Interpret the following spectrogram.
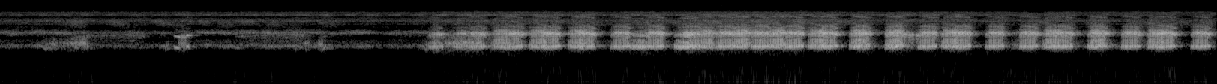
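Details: Frogs at night: after a quiet opening with a few scattered notes, loud pulsed croaks start up at about three seconds and repeat rapidly and rhythmically, more than two per second, through to the end.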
